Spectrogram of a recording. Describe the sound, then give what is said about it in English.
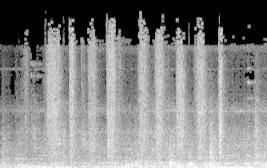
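Rapid, irregular bursts of hissing air puffs from an optical plastic sorter from the Netherlands that scans passing materials and hits clear plastics, such as water bottles, with air to separate plastics by color: a dozen or so short sharp blasts over a steady, loud rumble of industrial machinery, with no talking. “Right here, the scanner is looking at the materials as they come by, and when it sees a clear plastic, like a clear plastic water bottle, it hits it with a puff of air, and you can hear it.”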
